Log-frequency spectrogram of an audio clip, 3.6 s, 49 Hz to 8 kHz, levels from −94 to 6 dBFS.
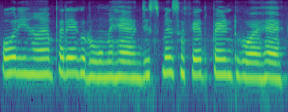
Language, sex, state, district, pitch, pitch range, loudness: Hindi, female, Uttar Pradesh, Saharanpur, 270 Hz, 240-285 Hz, -13 LUFS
